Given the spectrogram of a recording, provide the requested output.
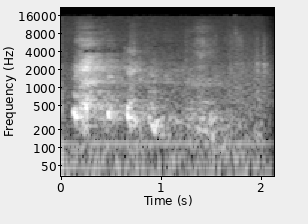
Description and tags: Cough Snuffle Distant 2
Recorded with a black Sony IC voice recorder.
distant, faint, human, snuffle, sound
